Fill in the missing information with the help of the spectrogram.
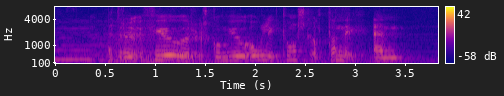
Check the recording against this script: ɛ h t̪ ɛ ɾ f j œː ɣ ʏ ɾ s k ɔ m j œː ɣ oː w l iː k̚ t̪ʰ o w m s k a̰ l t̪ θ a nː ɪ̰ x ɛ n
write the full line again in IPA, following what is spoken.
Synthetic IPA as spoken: ɛ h t̪ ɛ ɾ f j œː ɣ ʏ ɾ s k ɔ m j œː ɣ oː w l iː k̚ t̪ʰ o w n s k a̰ l t̪ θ a nː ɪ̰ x ɛ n

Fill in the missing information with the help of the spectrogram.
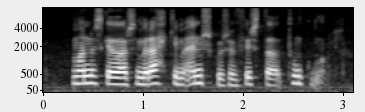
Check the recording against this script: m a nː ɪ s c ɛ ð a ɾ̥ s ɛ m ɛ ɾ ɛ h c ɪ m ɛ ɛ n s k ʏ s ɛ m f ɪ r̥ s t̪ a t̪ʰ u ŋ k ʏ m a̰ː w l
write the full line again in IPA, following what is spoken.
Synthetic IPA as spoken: m a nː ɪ s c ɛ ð a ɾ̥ s ɛ m ɛ ɾ ɛ h c ɪ m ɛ ɛ n s k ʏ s ɛ m f ɪ r̥ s t̪ a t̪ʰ u ŋ k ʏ m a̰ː w l

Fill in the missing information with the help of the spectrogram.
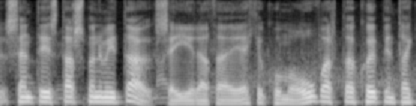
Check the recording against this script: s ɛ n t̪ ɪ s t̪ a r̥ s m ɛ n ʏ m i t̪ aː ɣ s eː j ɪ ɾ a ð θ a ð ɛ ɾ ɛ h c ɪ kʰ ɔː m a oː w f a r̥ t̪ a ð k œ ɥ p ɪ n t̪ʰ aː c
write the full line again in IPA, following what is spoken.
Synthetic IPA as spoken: s ɛ n t̪ ɪ s t̪ a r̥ s m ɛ n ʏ m i t̪ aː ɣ s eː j ɪ ɾ a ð θ a ð ɛ ɾ ɛ h c ɪ kʰ ɔː m a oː w v a r̥ t̪ a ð kʰ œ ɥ p ɪ n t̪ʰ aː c

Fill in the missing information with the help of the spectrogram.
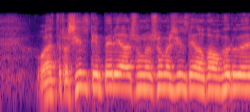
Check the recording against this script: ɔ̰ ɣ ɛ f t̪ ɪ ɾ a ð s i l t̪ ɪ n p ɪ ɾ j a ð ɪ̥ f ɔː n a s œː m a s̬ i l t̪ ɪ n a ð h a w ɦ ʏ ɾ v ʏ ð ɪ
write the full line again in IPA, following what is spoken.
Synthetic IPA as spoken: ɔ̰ ɣ ɛ f t̪ ɪ ɾ a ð s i l t̪ ɪ n p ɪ ɾ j a ð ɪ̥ s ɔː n a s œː m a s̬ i l t̪ ɪ n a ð θ a w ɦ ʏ ɾ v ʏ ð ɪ

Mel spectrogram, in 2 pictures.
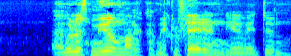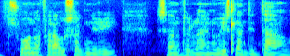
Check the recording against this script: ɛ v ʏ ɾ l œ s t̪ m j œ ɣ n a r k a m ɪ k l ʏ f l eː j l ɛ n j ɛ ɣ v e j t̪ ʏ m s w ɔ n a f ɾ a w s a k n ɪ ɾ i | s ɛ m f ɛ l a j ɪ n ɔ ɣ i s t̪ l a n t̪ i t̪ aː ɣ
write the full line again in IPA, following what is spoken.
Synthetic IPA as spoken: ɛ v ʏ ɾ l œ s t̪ m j œ ɣ m a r k a m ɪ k l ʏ f l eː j ɾ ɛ n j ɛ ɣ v e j t̪ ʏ m s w ɔ n a f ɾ a w s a k n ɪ ɾ i | s a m f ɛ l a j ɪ n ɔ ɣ i s t̪ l a n t̪ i t̪ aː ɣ

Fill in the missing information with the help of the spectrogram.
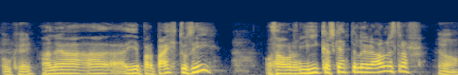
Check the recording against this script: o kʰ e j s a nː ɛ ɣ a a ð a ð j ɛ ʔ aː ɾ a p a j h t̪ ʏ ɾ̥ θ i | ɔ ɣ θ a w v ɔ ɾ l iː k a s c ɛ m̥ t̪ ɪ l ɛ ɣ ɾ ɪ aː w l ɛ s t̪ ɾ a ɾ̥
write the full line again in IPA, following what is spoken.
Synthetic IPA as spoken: o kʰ e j h a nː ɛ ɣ a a ð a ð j ɛ p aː ɾ a p a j h t̪ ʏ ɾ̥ θ i | ɔ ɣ θ a w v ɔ ɾ l iː k a s c ɛ m̥ t̪ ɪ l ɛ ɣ ɾ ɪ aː w l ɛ s t̪ ɾ a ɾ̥

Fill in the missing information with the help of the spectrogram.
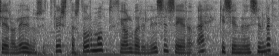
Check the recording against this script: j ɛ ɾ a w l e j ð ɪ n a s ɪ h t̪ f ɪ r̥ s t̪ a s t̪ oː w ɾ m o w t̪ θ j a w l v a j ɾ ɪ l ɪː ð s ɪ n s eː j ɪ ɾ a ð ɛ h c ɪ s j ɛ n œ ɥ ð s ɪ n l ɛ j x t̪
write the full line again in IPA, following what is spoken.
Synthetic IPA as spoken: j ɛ ɾ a w l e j ð ɪ n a s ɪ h t̪ f ɪ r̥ s t̪ a s t̪ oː w ɾ m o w t̪ θ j a w l v a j ɾ ɪ l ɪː ð s ɪ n s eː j ɪ ɾ a ð ɛ h c ɪ s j ɛ n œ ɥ ð s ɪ n l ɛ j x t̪

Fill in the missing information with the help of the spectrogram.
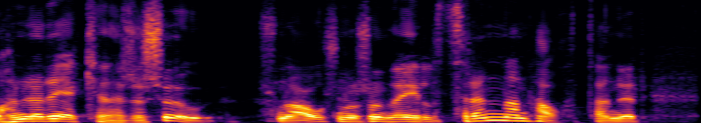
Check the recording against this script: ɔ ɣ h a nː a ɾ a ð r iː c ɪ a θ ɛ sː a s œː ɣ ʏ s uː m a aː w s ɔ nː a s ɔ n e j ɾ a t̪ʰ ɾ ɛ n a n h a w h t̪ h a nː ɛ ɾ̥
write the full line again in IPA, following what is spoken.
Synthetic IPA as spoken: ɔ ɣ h a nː ɛ ɾ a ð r ɛː c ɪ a θ ɛ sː a s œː ɣ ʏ s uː n a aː w s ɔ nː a s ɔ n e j l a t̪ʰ ɾ ɛ nː a n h a w h t̪ h a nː ɛ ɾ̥

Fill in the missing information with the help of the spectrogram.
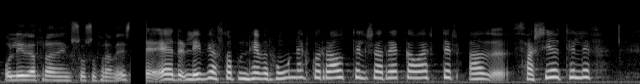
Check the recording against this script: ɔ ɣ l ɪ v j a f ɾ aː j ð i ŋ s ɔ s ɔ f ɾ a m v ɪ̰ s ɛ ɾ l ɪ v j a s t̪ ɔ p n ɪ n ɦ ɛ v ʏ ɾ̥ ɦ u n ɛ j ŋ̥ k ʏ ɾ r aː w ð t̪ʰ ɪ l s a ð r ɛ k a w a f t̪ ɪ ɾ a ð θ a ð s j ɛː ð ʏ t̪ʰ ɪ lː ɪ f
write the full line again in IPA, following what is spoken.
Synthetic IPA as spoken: ɔ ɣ l ɪ v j a f ɾ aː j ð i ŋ s ɔ s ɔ f ɾ a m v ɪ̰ s ɛ ɾ l ɪ v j a s t̪ ɔ p n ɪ n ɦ ɛ v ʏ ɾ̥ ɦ u n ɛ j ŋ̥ k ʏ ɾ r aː w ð t̪ʰ ɪ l s a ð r ɛː k a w ɛ f t̪ ɪ ɾ a ð θ a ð s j ɛː ð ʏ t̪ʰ ɪ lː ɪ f

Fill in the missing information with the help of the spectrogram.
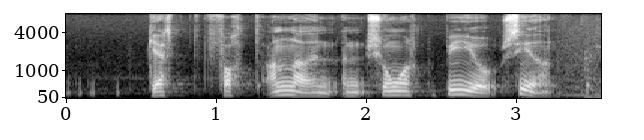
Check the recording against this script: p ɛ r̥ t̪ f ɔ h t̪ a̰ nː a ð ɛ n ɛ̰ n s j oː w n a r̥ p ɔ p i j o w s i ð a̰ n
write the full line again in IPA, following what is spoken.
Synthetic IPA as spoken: c ɛ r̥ t̪ f ɔ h t̪ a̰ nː a ð ɛ n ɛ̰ n s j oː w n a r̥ p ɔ p i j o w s iː ð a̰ n

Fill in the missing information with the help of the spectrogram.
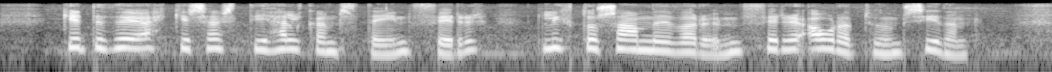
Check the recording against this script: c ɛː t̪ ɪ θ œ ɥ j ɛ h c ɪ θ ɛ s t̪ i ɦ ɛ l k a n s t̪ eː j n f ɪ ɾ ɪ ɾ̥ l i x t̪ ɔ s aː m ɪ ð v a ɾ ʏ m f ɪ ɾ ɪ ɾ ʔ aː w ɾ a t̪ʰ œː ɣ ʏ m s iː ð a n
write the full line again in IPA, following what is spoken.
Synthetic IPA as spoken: c ɛː t̪ ɪ θ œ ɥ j ɛ h c ɪ s ɛ s t̪ i ɦ ɛ l k a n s t̪ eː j n f ɪ ɾ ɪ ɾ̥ l i x t̪ ɔ s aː m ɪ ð v a ɾ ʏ m f ɪ ɾ ɪ ɾ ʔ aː w ɾ a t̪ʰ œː ɣ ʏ m s iː ð a n

